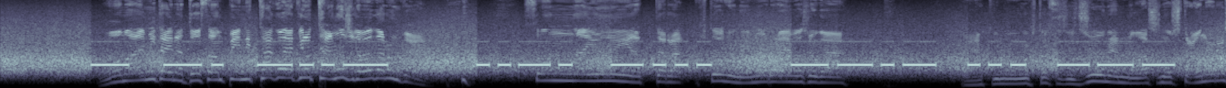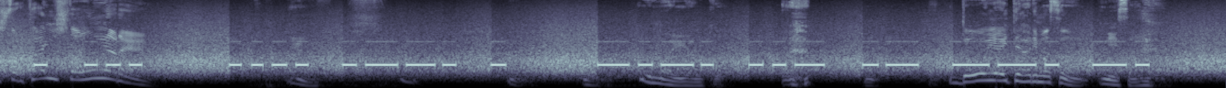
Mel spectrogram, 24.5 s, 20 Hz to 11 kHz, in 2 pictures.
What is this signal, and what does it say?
Morse code, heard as a keyed tone, hand-sent with a straight key, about 11 wpm, 810 Hz, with radio static and a narrow filter. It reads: TNX FB QSO ES HPE CUAGN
